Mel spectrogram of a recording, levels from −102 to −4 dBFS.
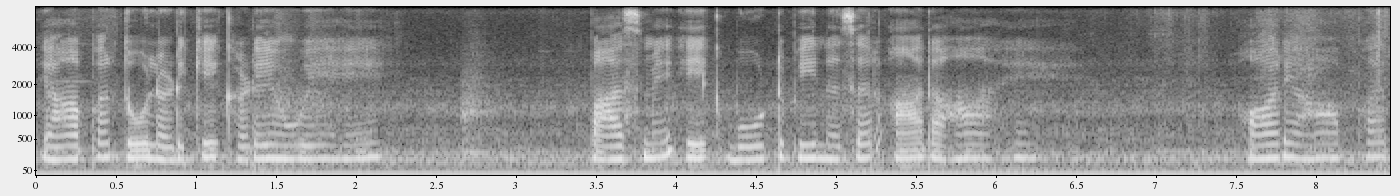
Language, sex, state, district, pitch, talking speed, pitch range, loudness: Hindi, male, Rajasthan, Jaipur, 205 Hz, 140 wpm, 195-215 Hz, -19 LUFS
